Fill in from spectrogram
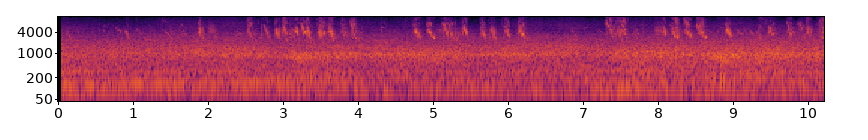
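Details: Several sparrows flying onto a hand to be fed at a Tenmangu shrine, 15 January 2024; dense bursts of short, sharp chirps, quiet at first and then clustered through the middle and end over steady background hiss.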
